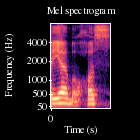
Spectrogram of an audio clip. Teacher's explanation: خا مستعلیہ ہے پر پڑھا جائے گا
